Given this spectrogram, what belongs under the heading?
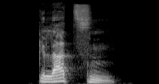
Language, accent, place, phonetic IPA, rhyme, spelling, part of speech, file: German, Germany, Berlin, [ˈɡlat͡sn̩], -at͡sn̩, Glatzen, noun, De-Glatzen.ogg
- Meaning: plural of Glatze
